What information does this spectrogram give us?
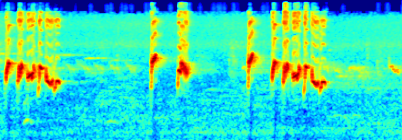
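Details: Thai caged red-whiskered bulbul singing southern master-style song for rousing birds and teaching chicks: a rich tumbling run of whistles, two isolated clear notes, then another rapid bubbling phrase ending in a soft trailing whistle.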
